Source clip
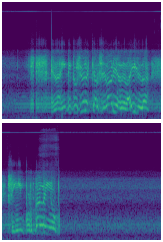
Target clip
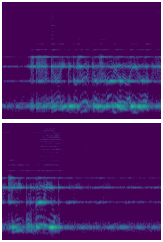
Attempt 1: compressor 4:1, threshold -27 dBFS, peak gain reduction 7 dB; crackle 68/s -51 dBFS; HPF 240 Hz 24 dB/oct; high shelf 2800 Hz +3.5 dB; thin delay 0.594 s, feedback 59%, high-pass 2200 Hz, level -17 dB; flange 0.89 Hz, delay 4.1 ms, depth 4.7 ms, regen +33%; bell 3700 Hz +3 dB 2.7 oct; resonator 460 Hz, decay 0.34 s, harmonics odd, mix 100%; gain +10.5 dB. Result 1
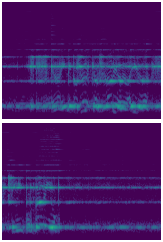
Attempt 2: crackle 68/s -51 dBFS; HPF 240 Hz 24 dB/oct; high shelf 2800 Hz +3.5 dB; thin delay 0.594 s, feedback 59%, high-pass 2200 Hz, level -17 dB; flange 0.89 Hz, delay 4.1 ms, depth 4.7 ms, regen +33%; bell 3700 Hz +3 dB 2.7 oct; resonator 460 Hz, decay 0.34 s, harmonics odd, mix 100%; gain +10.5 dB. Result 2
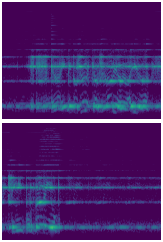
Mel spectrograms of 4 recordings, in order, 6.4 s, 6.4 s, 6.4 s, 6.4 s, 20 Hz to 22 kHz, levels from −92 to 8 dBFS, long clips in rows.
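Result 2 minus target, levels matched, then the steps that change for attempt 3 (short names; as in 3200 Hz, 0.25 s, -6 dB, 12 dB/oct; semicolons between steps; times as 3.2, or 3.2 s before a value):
4000 Hz band +6.0 dB
change: bell 3700 Hz -8 dB 2.7 oct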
